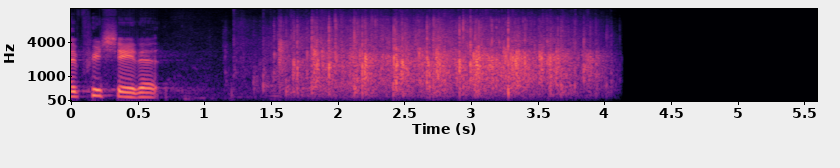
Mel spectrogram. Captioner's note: applause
